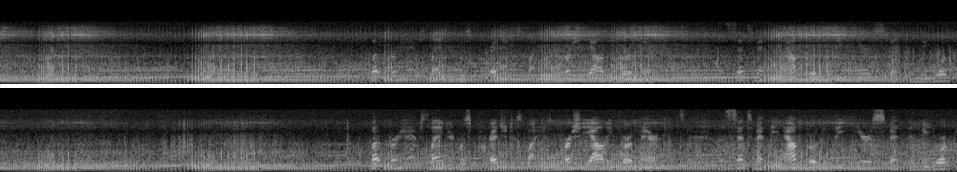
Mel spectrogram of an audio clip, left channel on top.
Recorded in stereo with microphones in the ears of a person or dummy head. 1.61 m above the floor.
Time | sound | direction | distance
0.0 | a motorcycle | 60° left (ahead or behind) | ?
3.7 | a man speaking | 80° right | ?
